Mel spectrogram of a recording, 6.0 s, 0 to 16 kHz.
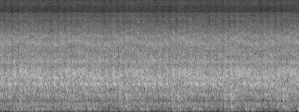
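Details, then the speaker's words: Fatsun (Datsun), first start attempt in 3 years: steady cranking never catches; fuel smelled so fuel present, spark and return-line flow to be checked; cause unconfirmed. "I smell fuel so we're getting fuel for sure let's make sure all of our spark is good go check the return line and make sure there's a stream coming in"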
